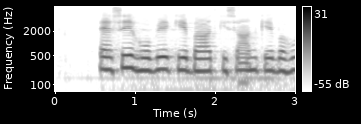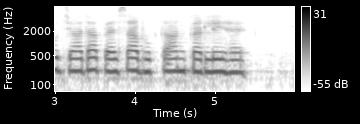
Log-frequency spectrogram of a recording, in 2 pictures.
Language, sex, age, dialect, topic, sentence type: Magahi, female, 18-24, Northeastern/Surjapuri, agriculture, question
